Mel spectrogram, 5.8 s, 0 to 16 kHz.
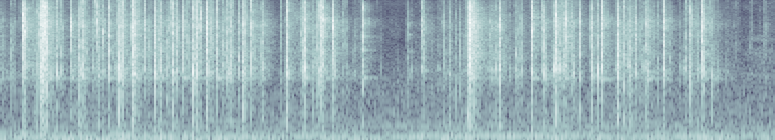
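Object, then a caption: Plastic pyramid twisty puzzle. Fingertips twist the layers of a hand-sized black plastic Pyraminx, a pyramid twisty puzzle with coloured stickers and a hollow mechanism. It gives quick runs of bright, rattly plastic clicks with almost no low end. There is a brief lull just before the 3-second mark, then a second flurry of twisting.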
